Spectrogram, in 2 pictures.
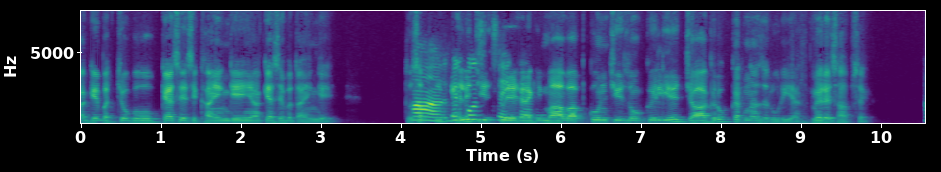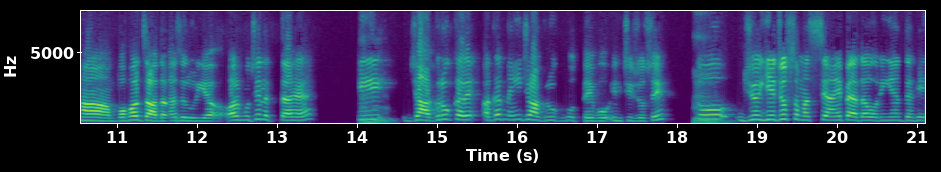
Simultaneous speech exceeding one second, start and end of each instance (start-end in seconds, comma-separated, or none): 4.1-5.9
